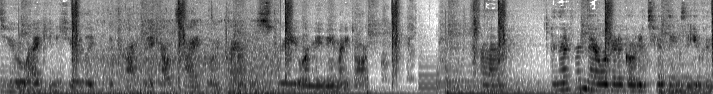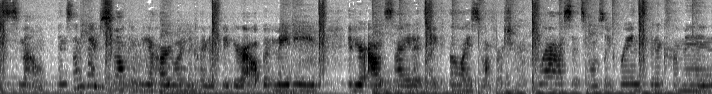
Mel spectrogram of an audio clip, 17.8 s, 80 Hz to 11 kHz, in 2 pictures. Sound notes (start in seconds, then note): 0.7 traffic noise; 4.5 dog panting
